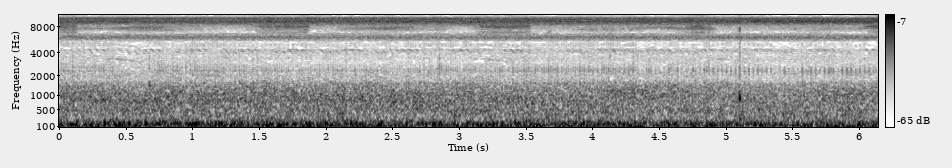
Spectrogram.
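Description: Steady high-pitched chorus of insects in the pond-side vegetation, holding a constant level with slight shifts, over a low steady rumble.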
